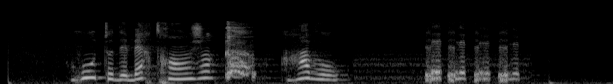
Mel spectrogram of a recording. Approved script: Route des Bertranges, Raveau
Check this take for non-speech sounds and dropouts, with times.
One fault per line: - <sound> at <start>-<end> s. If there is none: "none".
- cough at 2.2-2.6 s
- laugh at 4.3-5.2 s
